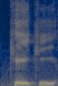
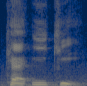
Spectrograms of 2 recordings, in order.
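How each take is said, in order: First: "K key" run as KAY-kee; "K key" with the first vowels merged; two syllables. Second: "K E key" split as keh-ee-kee; slow, broken-up "K E key"; three syllables. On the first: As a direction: say "K key" in just two beats. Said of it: "a two-syllable K key". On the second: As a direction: slowly separate every vowel in "K E key". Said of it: "I get K E key". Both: Shown as a demonstration.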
